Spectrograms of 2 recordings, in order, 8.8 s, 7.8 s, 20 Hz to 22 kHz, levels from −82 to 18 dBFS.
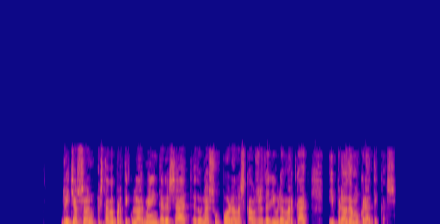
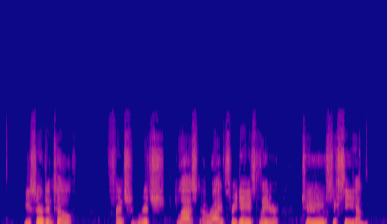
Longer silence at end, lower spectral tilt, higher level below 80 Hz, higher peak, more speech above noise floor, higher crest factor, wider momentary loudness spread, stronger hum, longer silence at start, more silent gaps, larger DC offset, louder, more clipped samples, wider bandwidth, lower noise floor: first, 0.9 s vs 0.4 s; about the same, -4.5 dB/octave vs -3.5 dB/octave; first, -56 dBFS vs -72 dBFS; first, -2 dBFS vs -6 dBFS; first, over 73 dB vs 51 dB; about the same, 16 dB vs 20 dB; about the same, 12 LU vs 12 LU; neither; first, 1.25 s vs 0.5 s; first, 6.48-6.57 s vs none; neither; first, -17 LUFS vs -24 LUFS; neither; second, 8 kHz vs 11 kHz; first, under -90 dBFS vs -74 dBFS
